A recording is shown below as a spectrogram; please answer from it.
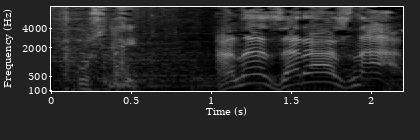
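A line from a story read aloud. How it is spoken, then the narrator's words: Disgusted shout. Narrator (Russian): брезгливо крикнул детектив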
